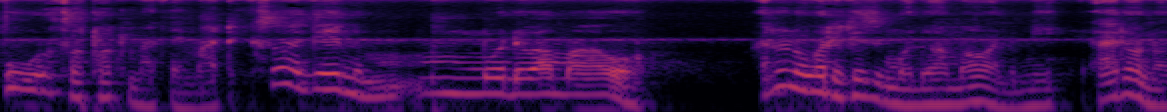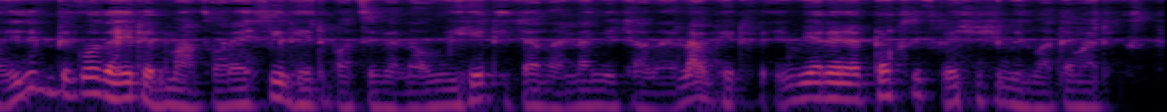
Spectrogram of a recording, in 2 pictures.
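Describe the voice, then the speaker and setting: A Kenyan man in his fifties telling rambling personal stories in a casual monologue, animated and given to repeating words. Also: mid-range voice, fast talker, vocal fry, low-quality recording. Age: 50s. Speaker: vlogger, comedian and doctor.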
